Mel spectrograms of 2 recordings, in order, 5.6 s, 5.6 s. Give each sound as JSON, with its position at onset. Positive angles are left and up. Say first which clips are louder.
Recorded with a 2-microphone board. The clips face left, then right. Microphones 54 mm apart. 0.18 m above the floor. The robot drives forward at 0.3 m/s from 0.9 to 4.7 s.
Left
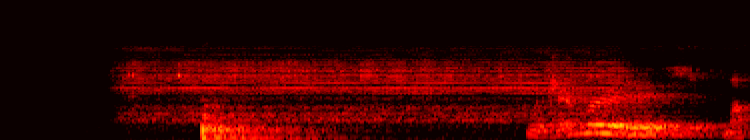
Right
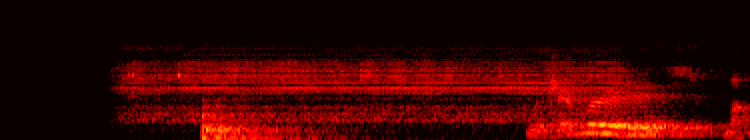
{"t": 1.5, "sound": "tapping", "louder": "left 2 dB", "side_deg": 65, "distance_m": 2.0}
{"t": 3.9, "sound": "a man speaking", "louder": "right 1 dB", "side_deg": -15, "distance_m": 1.5}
